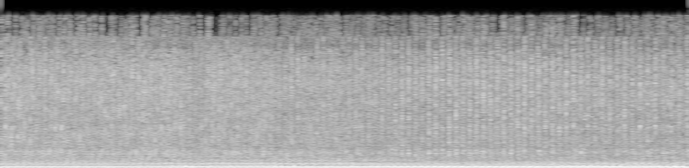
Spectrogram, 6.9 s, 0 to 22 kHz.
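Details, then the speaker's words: Big-block Chevy 454 V8 run after sitting 20 years, destined for a 1969 Chevelle: loud, deep, steady idle through open exhaust with good oil pressure and no rod knock or ticking; healthy engine. "well we got good oil pressure so um and it sounds good there's no Rod knocking"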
